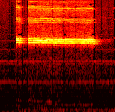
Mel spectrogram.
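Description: A whistle blown, high and steady: a short chirp, then a long blast lasting over a second.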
